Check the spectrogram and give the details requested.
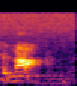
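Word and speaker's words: Tanakh: being and they got a book called it to knock you get them right there in Barnes and Nobles and borders but to knock it's it's pronounced t-a-k a-n-e to knock just put your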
